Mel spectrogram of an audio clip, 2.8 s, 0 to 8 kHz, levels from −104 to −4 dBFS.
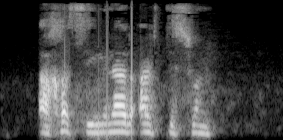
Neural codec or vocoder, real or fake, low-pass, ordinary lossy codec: none; real; 7.2 kHz; AAC, 32 kbps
